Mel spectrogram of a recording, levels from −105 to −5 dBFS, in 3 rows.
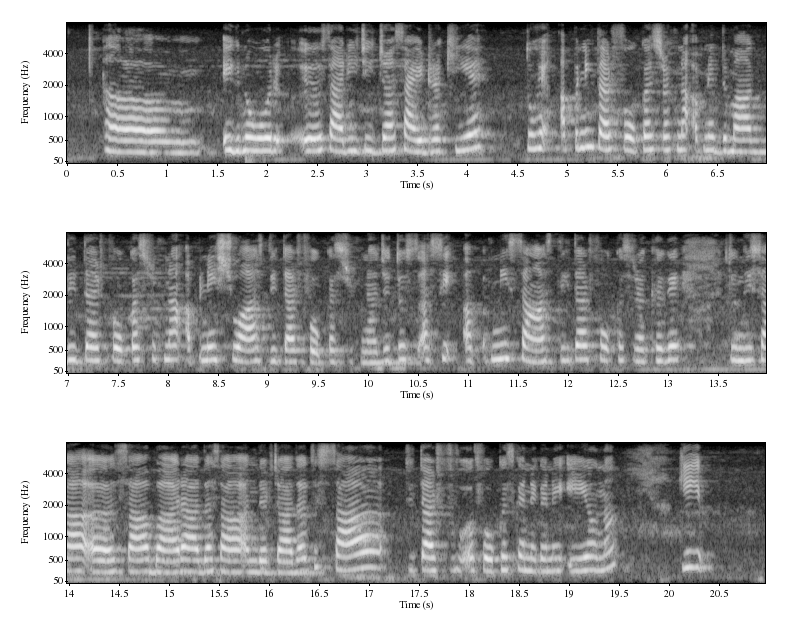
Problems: echo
